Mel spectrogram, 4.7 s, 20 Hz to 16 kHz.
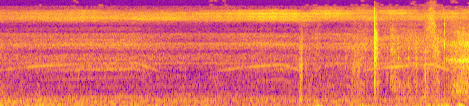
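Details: FMS FMT10 brushless RC truck after running with new gears: thin fan whine keeps dropping out and returning about every second over a low motor hum; cooling fan cutting out, cause suspected.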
